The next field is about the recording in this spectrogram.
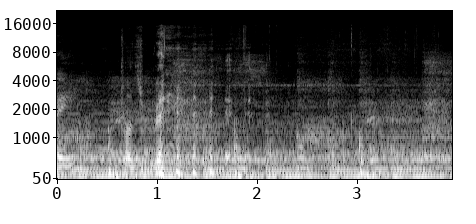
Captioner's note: laughs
